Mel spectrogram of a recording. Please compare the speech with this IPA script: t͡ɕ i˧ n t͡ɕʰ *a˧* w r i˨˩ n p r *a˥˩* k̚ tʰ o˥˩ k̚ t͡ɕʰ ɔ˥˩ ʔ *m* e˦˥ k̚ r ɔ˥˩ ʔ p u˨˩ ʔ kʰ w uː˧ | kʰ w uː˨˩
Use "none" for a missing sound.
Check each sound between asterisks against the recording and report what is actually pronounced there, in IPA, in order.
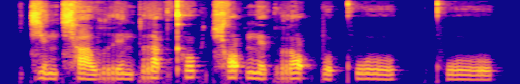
a˧, a˥˩, n

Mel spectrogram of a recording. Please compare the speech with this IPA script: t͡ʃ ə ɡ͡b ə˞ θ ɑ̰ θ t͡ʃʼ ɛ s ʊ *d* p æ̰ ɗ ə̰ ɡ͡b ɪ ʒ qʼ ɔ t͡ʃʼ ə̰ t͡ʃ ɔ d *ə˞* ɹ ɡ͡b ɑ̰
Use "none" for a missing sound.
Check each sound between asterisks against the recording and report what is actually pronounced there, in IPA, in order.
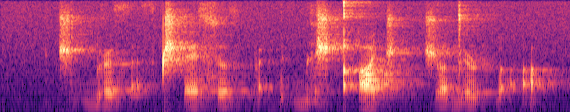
θ, ə˞

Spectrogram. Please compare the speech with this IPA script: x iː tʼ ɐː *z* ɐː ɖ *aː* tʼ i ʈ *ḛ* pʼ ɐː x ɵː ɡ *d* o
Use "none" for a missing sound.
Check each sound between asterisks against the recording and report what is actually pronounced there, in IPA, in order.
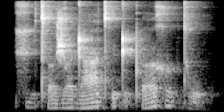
ʒ, aː, ḛ, d

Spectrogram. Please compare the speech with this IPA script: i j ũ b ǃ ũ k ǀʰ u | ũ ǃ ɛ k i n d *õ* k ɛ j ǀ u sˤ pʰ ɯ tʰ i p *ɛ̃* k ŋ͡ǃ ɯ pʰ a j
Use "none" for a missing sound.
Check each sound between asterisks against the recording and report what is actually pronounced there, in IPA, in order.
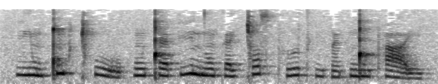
õ, ɛ̃

